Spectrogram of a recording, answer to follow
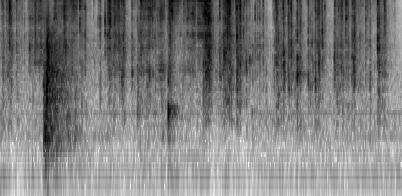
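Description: Foil wrapper of a hockey card pack crinkling and tearing as hands work it open: a run of irregular crackles, the loudest about half a second in.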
